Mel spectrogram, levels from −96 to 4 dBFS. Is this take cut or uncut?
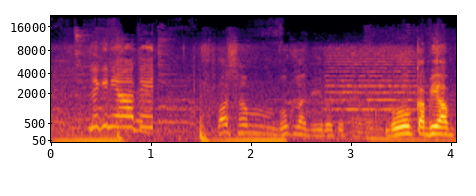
cut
